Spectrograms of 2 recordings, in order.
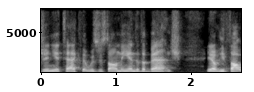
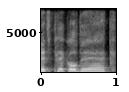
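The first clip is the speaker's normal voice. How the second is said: very high-pitched, taunting, rowdy yell; 9 semitones higher, 3 dB louder than usual. Retelling a taunt yelled at a soccer player: retelling a yell. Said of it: "we were yelling".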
